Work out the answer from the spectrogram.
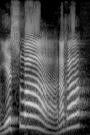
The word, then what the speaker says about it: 예수아: 그래서 이 유대인의 발음으로는 예수아라가 정확한 발음이죠.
